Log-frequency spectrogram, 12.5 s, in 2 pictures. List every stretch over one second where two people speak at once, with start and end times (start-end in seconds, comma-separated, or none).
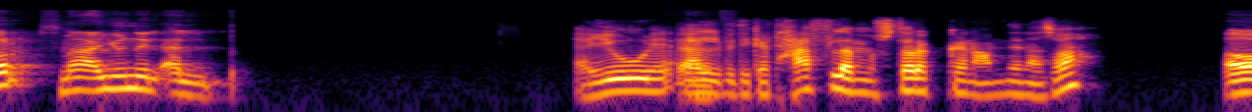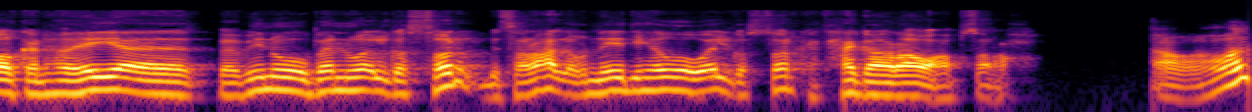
none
